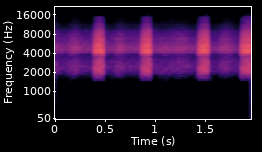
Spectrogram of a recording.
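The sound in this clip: Cicadas screaming in a steady, high-pitched insect drone, with four louder buzzing pulses rising out of the continuous whine at a fairly even pace.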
